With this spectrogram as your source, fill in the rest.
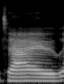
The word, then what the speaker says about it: Tao: to say that the dao and it's usually written actually like tao but it's pronounced like a d d um so sometimes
